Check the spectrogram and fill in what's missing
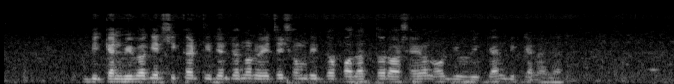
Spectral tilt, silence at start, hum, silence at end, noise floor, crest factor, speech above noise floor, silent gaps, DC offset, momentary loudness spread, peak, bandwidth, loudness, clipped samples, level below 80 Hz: -5.5 dB/octave; 0.15 s; none; 0 s; -50 dBFS; 22 dB; 25 dB; none; under 0.1%; 14 LU; -4 dBFS; 11.5 kHz; -25 LUFS; under 0.1%; -52 dBFS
